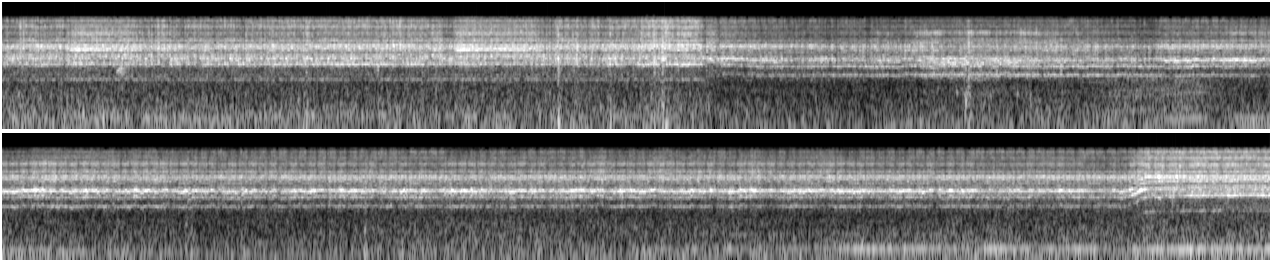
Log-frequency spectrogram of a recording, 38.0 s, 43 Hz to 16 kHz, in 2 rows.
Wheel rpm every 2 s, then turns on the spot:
120, 110, 120, 120, 120, 80, 70, 70, 70, 70, 70, 70, 70, 70, 70, 70, 70, 70, 110.
none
